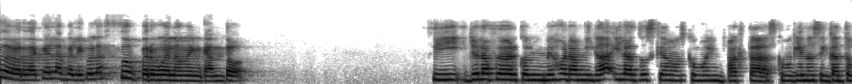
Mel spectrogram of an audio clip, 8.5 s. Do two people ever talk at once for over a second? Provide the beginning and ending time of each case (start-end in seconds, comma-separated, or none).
none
